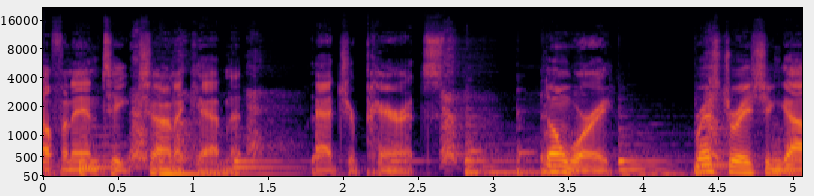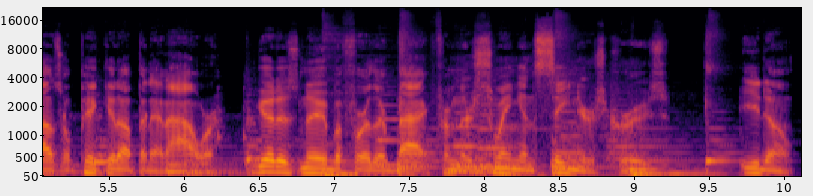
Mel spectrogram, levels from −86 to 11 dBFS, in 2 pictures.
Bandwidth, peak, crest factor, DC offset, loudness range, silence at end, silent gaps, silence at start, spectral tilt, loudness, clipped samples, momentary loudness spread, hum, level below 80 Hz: 18 kHz; -2 dBFS; 18 dB; under 0.1%; 4 LU; 0.1 s; none; 0 s; -5.5 dB/octave; -20 LUFS; under 0.1%; 11 LU; none; -40 dBFS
